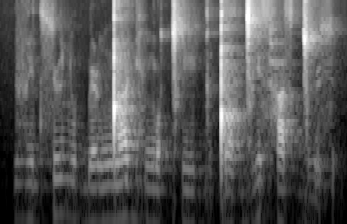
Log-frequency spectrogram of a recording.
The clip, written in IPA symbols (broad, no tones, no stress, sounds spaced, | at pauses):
v i d s ʉ ʎ u ɡ͡b ɨ ɭ ŋ͡ǃ ɐ ɡʲ ʉ ŋ͡m o ǀʰ i ɡ ʉ ǃ ɨ lˠ ɡ͡ǀ i s h a s ɡ͡ǀ ʉ s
